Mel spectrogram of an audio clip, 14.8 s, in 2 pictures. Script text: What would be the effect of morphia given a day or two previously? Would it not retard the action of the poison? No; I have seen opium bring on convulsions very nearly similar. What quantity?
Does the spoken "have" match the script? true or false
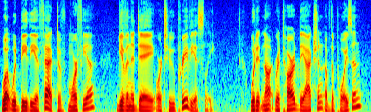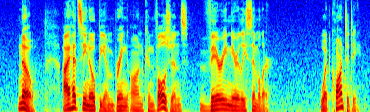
false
